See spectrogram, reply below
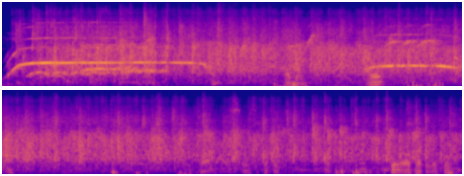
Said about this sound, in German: Es ist mir eine Freude, dich anzukündigen. Macht auch mal bitte Lärm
